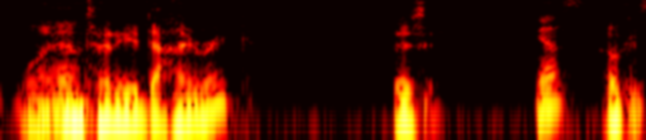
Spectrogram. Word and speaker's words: Antonia DeHeinrich: Well, Antonia DeHeinrich, Yes.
